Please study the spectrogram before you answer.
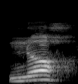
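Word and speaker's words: noch: माल बेटे नो माल ये सी एच जहां भी आएगा इसको ख की आवाज पर कहेंगे ख नोख माल पिटे पिटे मीन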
